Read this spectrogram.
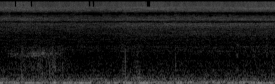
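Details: CDL Class A truck tractor not started in over a year, idling: steady loud hiss of escaping air over a low idle rumble, located up under one side; suspected compressed-air leak, not confirmed.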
